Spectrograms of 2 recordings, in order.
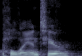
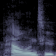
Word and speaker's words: Palantir: can't make this shit up, a company called Palantir, who's go ahead and search. That's how it's pronounced. Trust me. That's how it's pronounced. Palantir.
